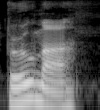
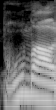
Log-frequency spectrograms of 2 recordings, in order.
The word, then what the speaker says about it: Bruma: Ja, okay, weil das Lustige mit dem Bruma oder Brüma, glaube ich, wird er da ausgesprochen, holländisch, ja.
